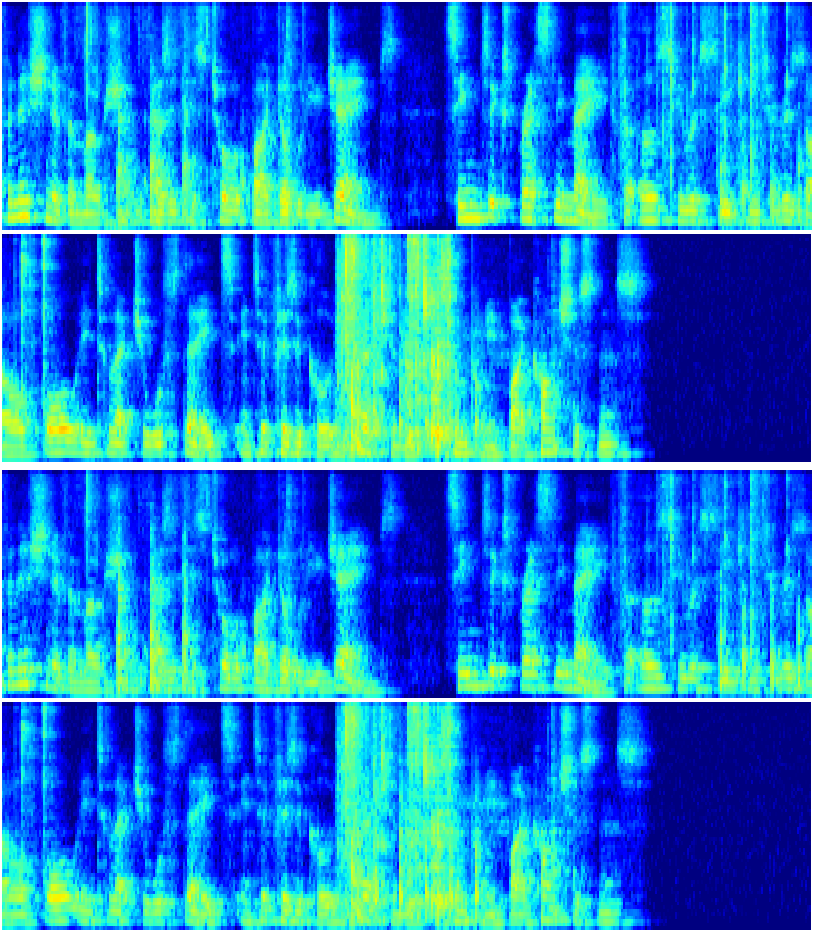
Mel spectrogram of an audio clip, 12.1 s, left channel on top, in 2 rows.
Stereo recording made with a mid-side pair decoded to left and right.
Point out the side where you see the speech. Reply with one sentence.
In this clip you hear the speech on the left.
